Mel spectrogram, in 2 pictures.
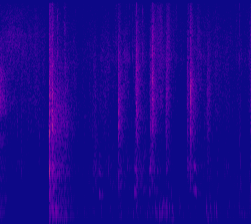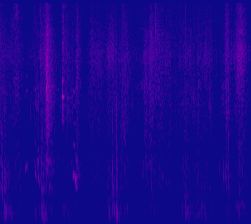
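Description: Bedding rustles as a woman climbs into bed.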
